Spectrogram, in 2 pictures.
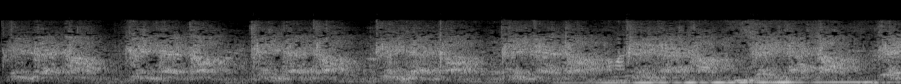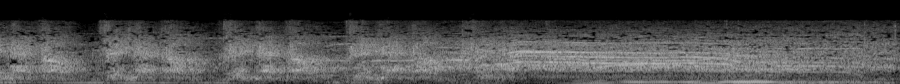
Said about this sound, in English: Oh, I've seen this. A bridge. Yeah, and the crowd are chanting his name.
